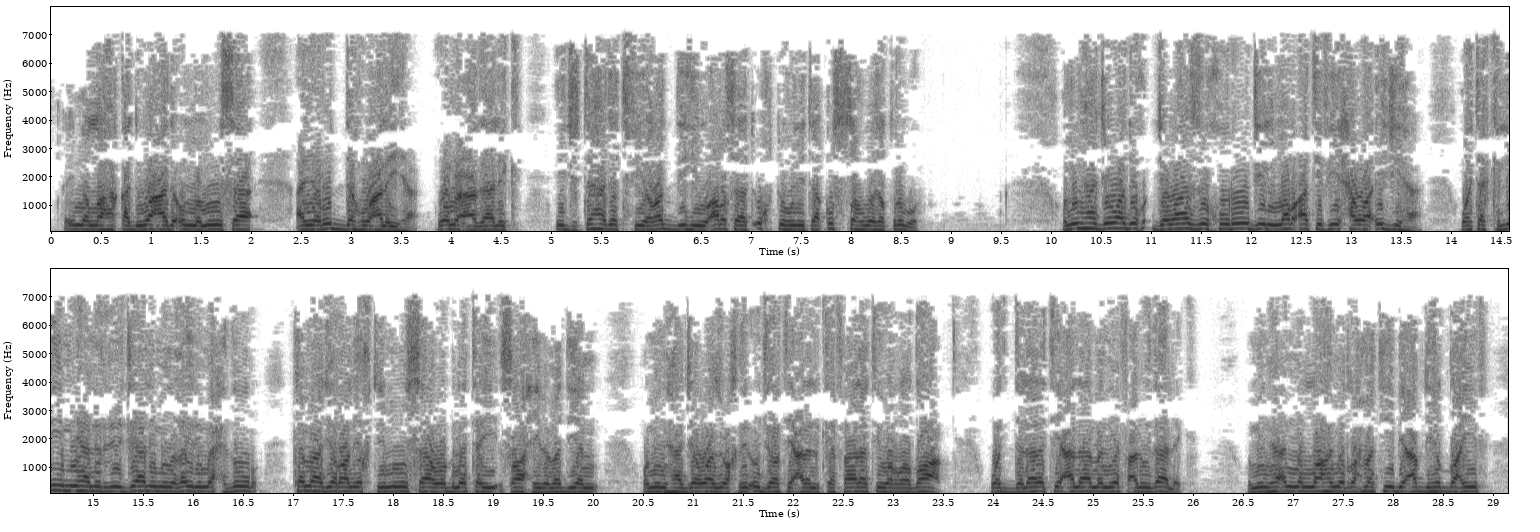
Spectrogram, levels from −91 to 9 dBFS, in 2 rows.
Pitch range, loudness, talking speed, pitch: 145-160 Hz, -14 LUFS, 115 wpm, 150 Hz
